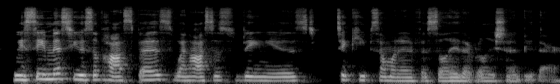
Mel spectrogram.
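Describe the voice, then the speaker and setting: Somewhat breathy and at a medium pitch, a woman talks at a fairly quick pace with hardly any pauses, ordinary pitch variation and big swings in loudness. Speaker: elder abuse litigation lawyer. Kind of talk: lecture. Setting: seminar presentation. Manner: fast.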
